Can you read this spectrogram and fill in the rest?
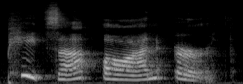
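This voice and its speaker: A woman reading a children's picture book aloud as a storyteller, expressive, deliberate and emphatic. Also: on the high side. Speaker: librarian storyteller.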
